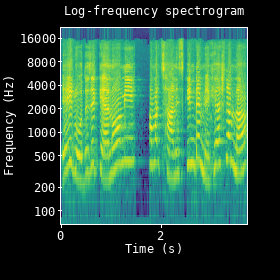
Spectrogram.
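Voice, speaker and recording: A woman's voice: very high-pitched, expressive, moderate pace, a bit bright. A woman voicing a vain young female fox in a cartoon, sassy, haughty and dismissive. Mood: complaining. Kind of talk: exaggerated cartoon voice acting.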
